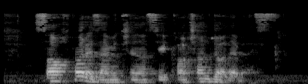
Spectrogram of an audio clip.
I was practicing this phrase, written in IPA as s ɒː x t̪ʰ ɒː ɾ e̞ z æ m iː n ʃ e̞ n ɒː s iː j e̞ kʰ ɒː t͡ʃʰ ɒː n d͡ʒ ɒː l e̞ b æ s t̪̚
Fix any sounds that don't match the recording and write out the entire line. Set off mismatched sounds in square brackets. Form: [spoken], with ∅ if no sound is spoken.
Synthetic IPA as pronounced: s ɒː x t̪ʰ ɒː ɾ e̞ z æ m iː n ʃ e̞ n ɒː s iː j e̞ kʰ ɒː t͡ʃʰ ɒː n d͡ʒ ɒː l e̞ b æ s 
